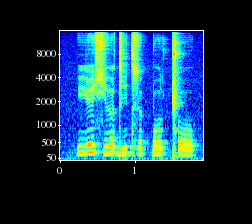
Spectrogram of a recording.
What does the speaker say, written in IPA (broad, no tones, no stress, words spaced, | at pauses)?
je ɕɨə̯ didzɵ k͡pol ǁo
